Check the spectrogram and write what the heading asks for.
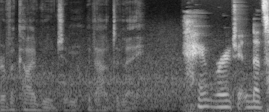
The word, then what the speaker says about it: Kairujin: Virgin, that's how you pronounce that.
